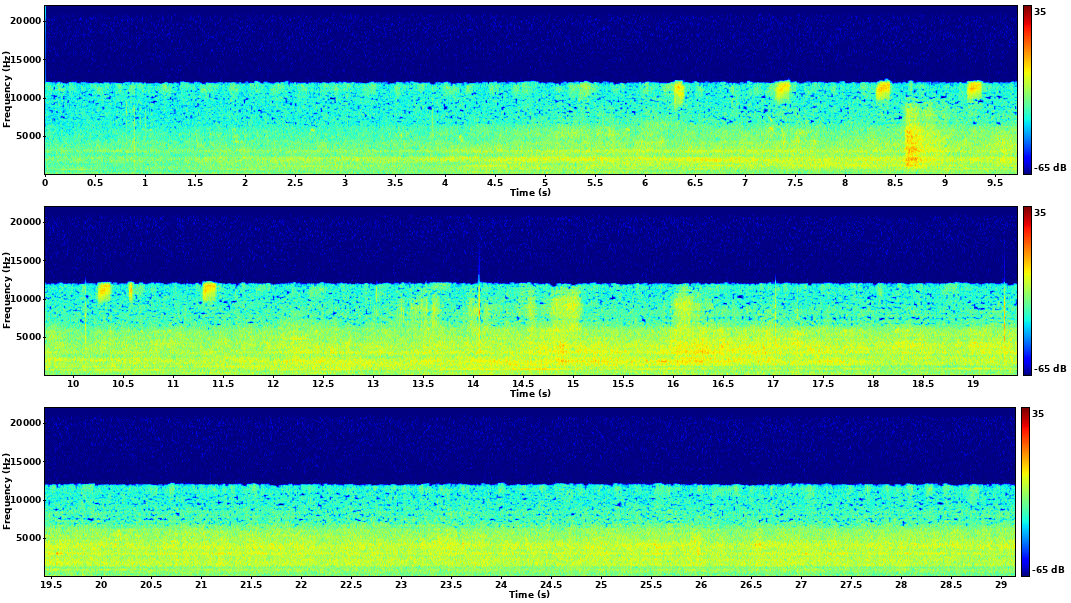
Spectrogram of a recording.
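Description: KiwiRail diesel locomotive hauling a long container freight train past, a steady rumble of engine and rolling wagons that grows gradually louder. A few short, sharp squeaks come about a third and halfway through.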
